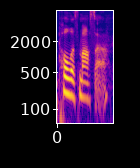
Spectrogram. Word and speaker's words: Polis Massa: Many people saying she was born on Polis Massa.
